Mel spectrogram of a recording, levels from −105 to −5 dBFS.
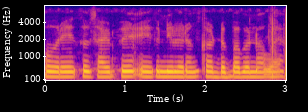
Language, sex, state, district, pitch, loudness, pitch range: Hindi, female, Delhi, New Delhi, 195 Hz, -21 LUFS, 195-200 Hz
